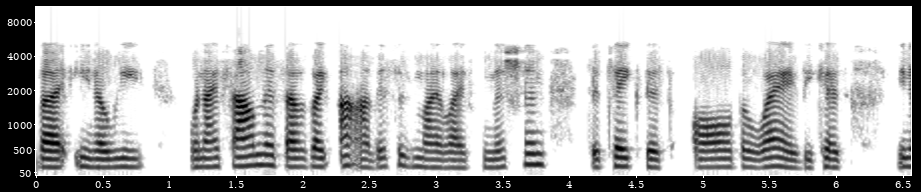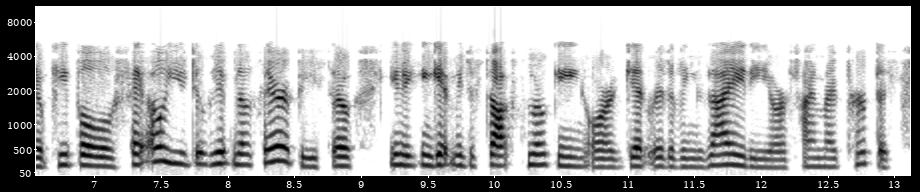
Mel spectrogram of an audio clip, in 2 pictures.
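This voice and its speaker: A woman's unremarkable speaking voice, fairly low in pitch with ordinary pitch variation, at a fairly quick pace. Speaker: hypnotherapist. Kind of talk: podcast interview.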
